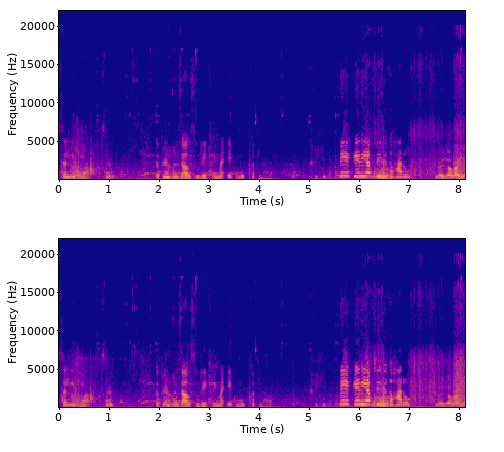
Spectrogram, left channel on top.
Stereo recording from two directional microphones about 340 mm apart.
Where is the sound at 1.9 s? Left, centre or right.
Centre.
